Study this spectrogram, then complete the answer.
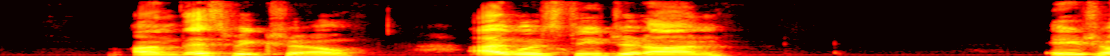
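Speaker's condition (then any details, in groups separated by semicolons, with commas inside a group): Cerebral palsy; uses a chair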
